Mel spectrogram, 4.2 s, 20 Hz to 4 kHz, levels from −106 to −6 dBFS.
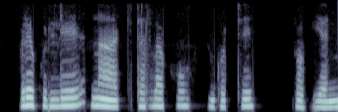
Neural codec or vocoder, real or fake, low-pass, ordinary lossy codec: none; real; 3.6 kHz; none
